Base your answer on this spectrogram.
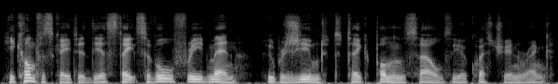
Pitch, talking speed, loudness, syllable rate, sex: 100 Hz, 170 wpm, -20 LUFS, 5.6 syllables/s, male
